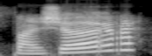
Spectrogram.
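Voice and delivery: Bonjour with a light growled r at the end; French bonjour. Shown as a demonstration. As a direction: bonjour à la française. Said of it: "Get your growly bears".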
